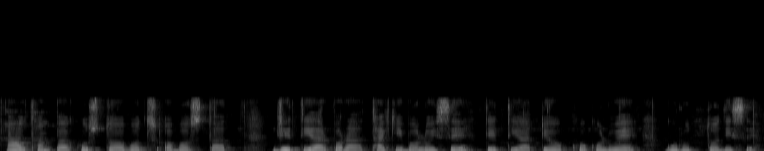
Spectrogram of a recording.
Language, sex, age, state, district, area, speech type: Assamese, female, 18-30, Assam, Sonitpur, rural, spontaneous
